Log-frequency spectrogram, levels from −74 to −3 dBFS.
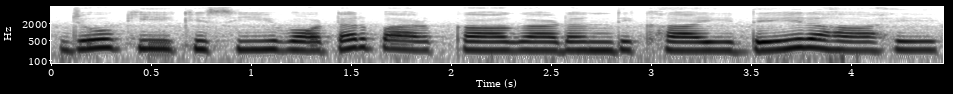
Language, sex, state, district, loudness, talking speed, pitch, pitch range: Hindi, female, Rajasthan, Jaipur, -13 LUFS, 150 wpm, 235 Hz, 230-255 Hz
